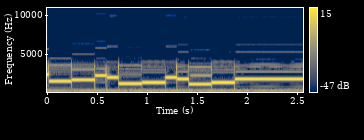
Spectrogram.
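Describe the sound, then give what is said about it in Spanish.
The classic Nokia mobile ringtone plays loud: a quick run of bright electronic beeping notes in a lilting phrase, ending on one long held tone, over a steady low hum. “Si tuviste algún Nokia, seguro tuviste este ringtone en alguna oportunidad.”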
